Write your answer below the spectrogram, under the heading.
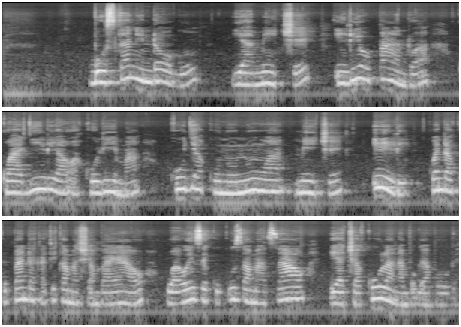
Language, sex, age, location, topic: Swahili, male, 25-35, Dar es Salaam, agriculture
